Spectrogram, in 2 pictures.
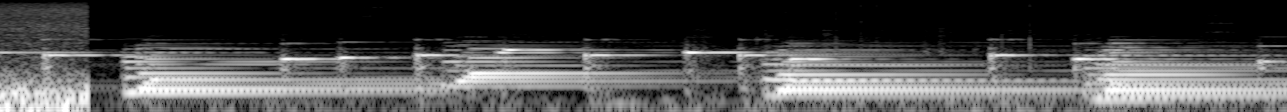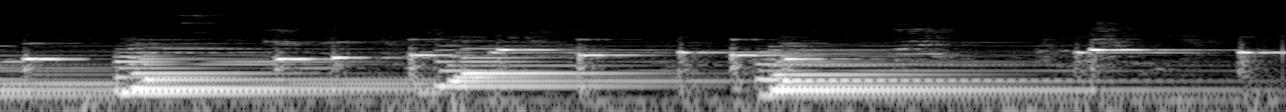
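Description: Solo piano music: a gentle melody over low chords struck about every second and a half. A brief hiss cuts off about half a second in.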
